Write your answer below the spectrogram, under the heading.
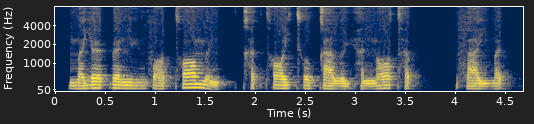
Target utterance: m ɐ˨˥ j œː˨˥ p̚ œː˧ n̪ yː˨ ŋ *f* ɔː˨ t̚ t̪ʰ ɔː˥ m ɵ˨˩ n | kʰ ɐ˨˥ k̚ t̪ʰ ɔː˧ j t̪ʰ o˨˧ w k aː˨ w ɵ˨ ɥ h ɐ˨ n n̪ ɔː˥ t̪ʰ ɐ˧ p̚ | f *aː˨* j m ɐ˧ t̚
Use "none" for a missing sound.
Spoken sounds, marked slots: f, aː˨

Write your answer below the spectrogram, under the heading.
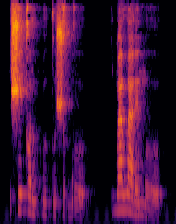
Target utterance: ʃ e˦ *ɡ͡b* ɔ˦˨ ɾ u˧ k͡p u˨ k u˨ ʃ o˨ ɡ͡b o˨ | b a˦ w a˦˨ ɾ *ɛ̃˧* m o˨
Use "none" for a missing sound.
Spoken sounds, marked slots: ɡ, ɛ˧

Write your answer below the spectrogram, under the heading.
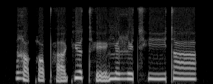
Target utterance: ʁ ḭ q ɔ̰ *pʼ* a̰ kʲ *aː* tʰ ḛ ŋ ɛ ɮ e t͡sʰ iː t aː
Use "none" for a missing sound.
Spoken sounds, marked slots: pʰ, a

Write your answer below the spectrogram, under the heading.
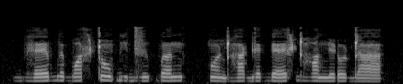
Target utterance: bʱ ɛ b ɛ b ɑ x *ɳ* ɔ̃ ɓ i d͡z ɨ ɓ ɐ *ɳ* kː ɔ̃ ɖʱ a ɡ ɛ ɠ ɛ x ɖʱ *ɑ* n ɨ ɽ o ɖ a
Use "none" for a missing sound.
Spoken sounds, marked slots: ʈ, n, ɑ

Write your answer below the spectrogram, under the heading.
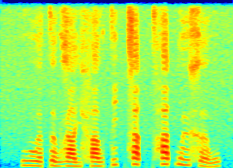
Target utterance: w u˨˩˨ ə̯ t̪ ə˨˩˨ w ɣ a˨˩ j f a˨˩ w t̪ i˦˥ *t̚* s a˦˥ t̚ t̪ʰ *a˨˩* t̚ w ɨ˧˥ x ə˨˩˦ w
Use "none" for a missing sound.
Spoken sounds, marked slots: k̚, a˦˥

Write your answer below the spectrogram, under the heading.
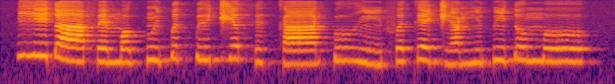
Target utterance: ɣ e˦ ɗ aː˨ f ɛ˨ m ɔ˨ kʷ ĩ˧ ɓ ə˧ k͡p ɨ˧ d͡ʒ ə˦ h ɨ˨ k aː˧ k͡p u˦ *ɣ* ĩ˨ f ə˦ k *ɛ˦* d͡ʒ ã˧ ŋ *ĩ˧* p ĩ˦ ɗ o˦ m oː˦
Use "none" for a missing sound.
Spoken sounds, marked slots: ɣ, ɛ˦, ĩ˧

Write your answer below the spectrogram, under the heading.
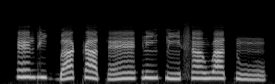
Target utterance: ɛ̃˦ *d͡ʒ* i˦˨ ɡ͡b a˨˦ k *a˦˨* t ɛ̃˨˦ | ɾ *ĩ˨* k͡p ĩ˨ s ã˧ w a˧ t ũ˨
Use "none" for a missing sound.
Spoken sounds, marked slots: d, a˦˨, ĩ˧

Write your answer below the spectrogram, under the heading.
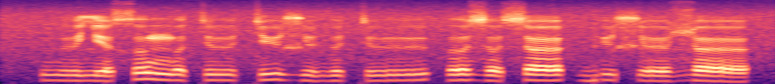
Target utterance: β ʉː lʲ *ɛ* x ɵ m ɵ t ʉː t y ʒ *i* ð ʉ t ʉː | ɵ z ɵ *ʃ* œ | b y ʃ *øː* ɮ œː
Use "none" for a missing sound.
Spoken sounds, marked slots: œ, y, s, øː

